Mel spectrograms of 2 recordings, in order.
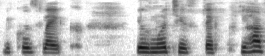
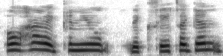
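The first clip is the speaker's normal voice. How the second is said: higher, friendly asking voice; acted-out courteous stranger; imitated polite request; 7 semitones higher than usual. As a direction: lift the pitch, model a nice way of asking. Models how people should politely ask.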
